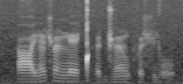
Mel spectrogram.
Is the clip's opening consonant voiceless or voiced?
voiced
